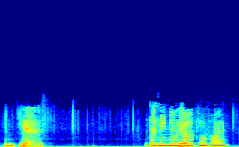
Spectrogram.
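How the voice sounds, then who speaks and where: A woman's voice: high-pitched, big pitch swings, unhurried, vocal fry, no echo, heavily acted. An actress playing a polite, concerned suburban mother in a 1950s radio drama, proper and tentative in her speech. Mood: uneasy, cooperative. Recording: tinny, narrow old radio recording.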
